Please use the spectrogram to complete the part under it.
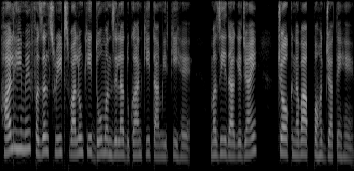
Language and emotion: Urdu, neutral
